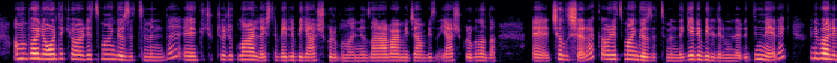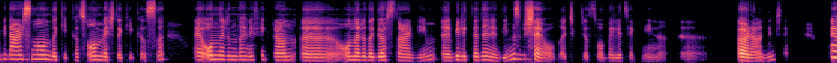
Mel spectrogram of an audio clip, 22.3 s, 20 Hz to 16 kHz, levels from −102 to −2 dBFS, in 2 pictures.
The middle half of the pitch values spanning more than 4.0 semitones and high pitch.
Yes: average, 5.1 semitones; high, 200 Hz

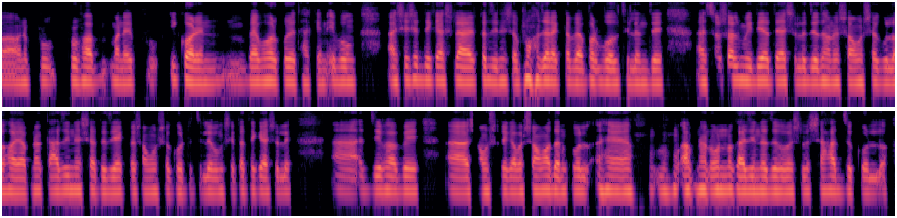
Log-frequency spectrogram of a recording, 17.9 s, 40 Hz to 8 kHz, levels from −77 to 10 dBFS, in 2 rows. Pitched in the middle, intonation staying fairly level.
Yes: medium, 145 Hz; narrow, 1.0 semitones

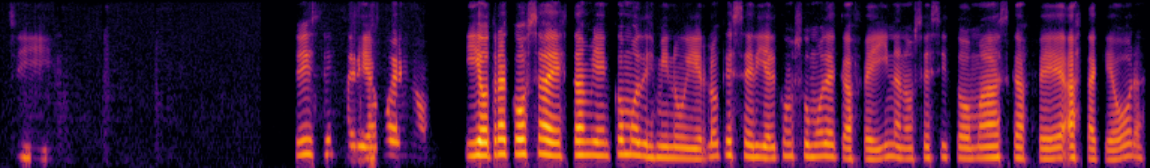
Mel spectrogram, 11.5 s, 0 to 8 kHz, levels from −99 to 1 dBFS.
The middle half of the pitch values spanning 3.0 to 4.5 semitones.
Yes: average, 3.5 semitones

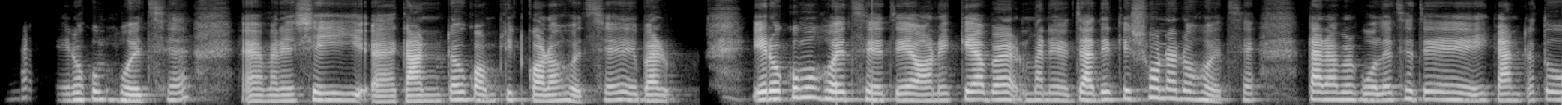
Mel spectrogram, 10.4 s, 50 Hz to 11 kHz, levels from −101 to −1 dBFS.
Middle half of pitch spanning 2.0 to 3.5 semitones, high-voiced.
Yes: average, 2.9 semitones; high, 215 Hz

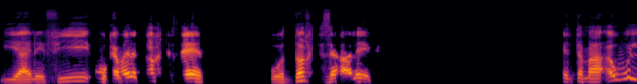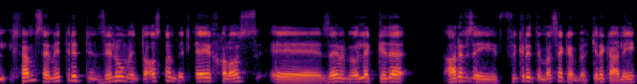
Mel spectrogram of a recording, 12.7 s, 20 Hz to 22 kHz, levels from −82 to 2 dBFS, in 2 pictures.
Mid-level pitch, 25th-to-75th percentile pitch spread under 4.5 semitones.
No: medium, 160 Hz; average, 4.9 semitones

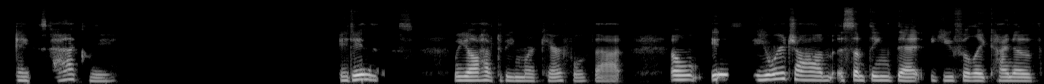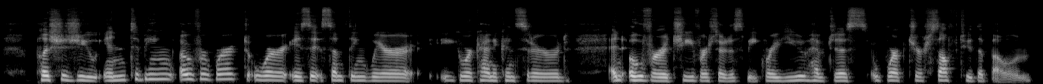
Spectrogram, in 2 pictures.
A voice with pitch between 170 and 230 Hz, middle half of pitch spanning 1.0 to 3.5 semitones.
Yes: medium, 185 Hz; average, 2.9 semitones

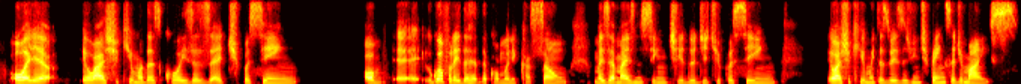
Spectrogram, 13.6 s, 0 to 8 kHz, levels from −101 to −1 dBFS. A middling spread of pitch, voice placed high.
No: narrow, 1.9 semitones; high, 205 Hz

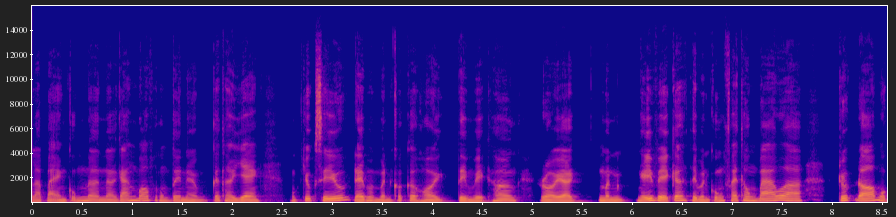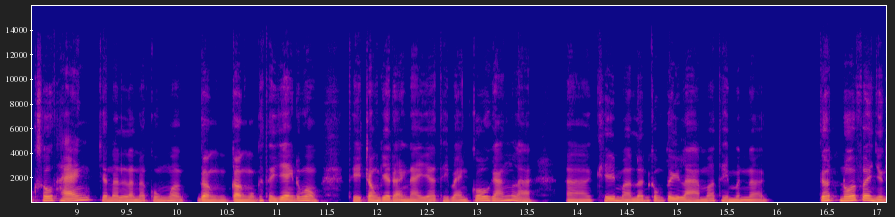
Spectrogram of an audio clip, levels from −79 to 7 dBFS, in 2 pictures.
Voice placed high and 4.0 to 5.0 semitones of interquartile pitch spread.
No: low, 130 Hz; average, 4.4 semitones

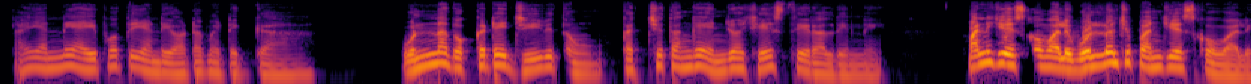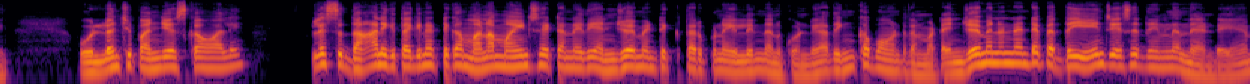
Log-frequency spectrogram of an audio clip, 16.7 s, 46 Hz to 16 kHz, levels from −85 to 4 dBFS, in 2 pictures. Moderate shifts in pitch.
No: wide, 6.3 semitones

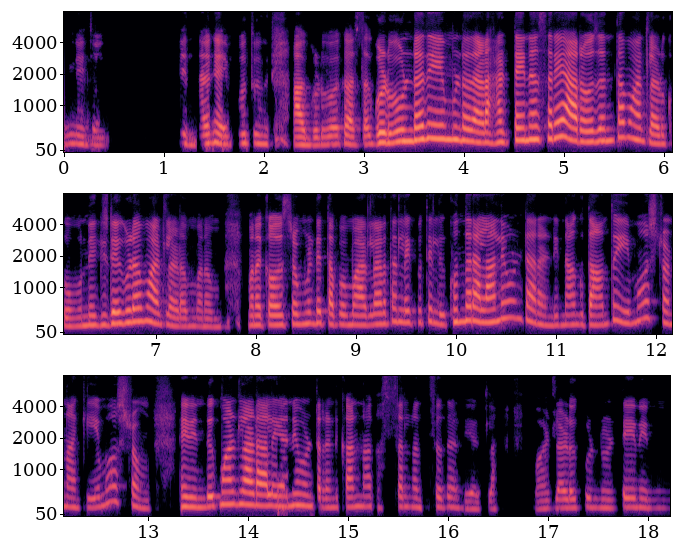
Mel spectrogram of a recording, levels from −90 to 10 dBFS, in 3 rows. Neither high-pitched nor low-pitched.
No: high, 210 Hz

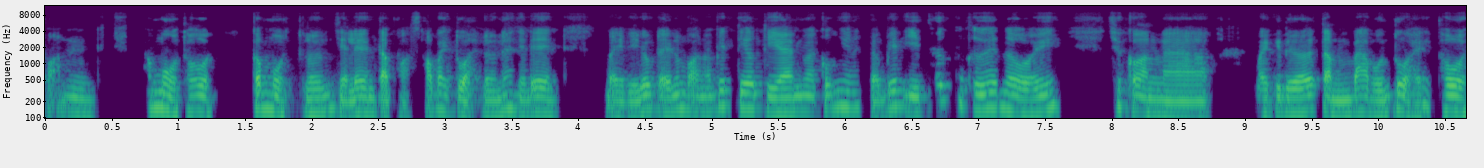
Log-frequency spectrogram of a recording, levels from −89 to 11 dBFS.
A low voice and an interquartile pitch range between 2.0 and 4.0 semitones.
Yes: low, 125 Hz; average, 3.6 semitones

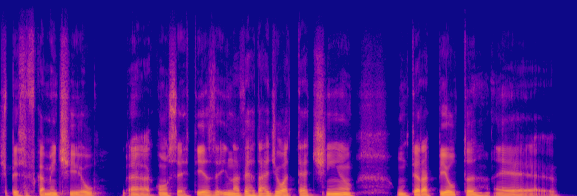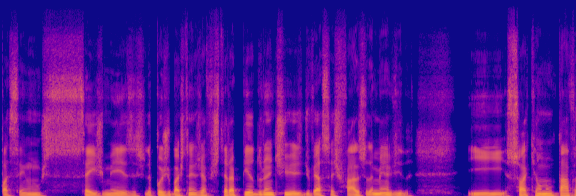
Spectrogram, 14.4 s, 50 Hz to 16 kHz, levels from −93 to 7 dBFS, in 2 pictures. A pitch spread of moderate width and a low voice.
No: wide, 6.1 semitones; very low, 90 Hz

